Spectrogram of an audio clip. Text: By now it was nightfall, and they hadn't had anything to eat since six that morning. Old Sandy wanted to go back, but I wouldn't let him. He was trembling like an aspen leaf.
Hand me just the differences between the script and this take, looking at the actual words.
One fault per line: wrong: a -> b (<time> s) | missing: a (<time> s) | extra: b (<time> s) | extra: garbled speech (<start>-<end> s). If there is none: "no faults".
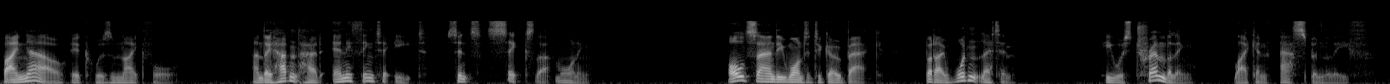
no faults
